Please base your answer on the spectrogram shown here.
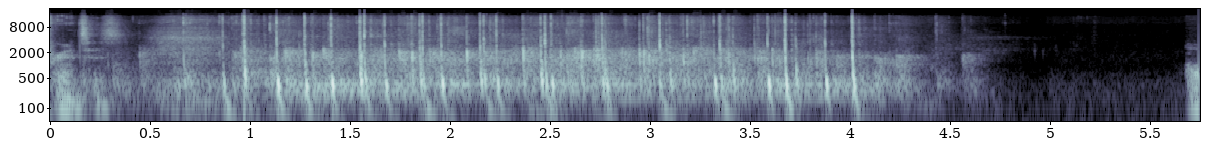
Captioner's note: audience applauding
